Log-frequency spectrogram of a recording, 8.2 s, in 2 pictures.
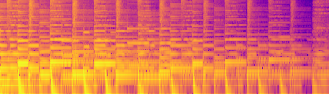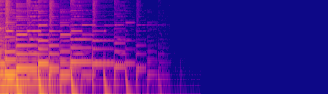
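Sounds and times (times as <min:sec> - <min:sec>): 
wedding march music: 0:00.0 - 0:03.9.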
